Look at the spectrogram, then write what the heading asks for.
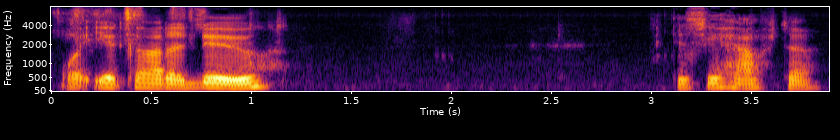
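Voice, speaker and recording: An older woman talks through a clay craft at her table, taking her time with an unhurried, drawn-out pace. Her voice has a gravelly fry to it, and she rambles and cracks jokes at her own expense as she works. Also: sits low, little pitch movement, no room sound. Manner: rambling, joking, self-deprecating. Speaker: polymer clay artist teaching. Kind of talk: chatty craft tutorial. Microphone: webcam.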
